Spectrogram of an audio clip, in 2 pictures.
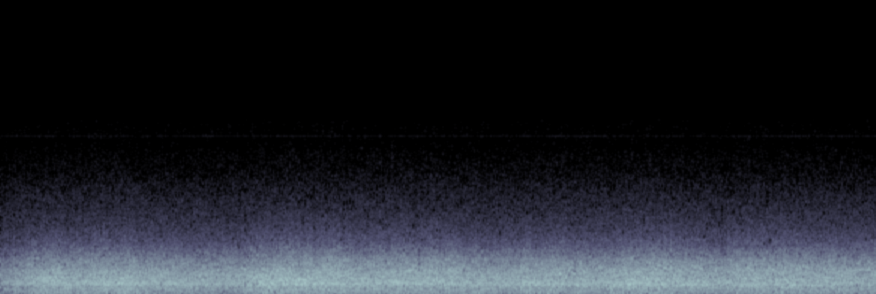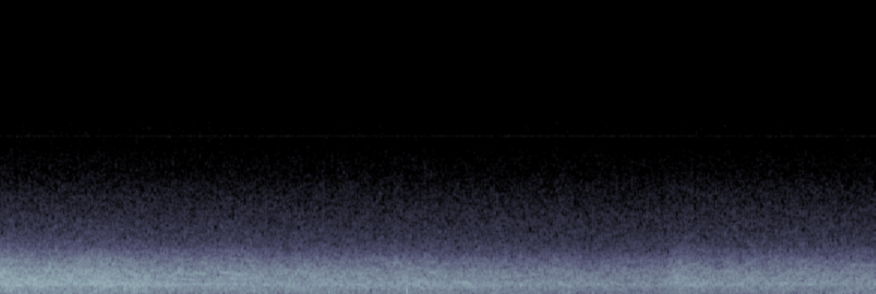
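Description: Large boxing crowd in an open-air stadium cheering and yelling together. The noise swells about a second in and slowly dies down over the second half.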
